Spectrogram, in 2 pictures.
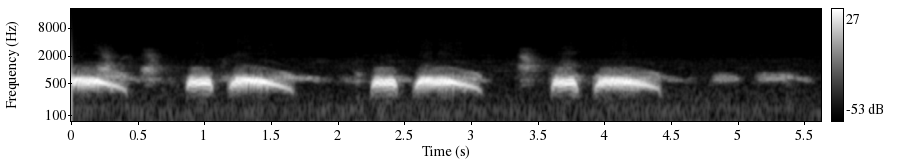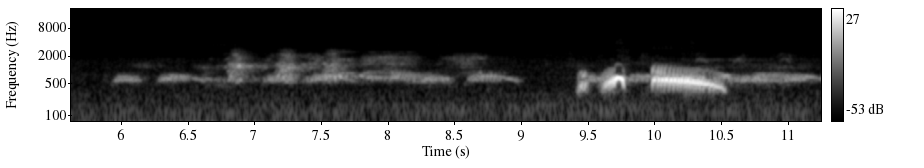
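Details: Fighting spotted dove cooing 'thổ sấm': short double notes lead into full, falling coos, repeated four times. Then comes a subdued passage of faint murmuring coos, and the loud phrase returns at the end.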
